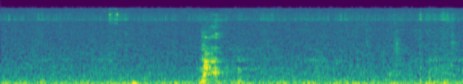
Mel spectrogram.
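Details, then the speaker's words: Pet dog with hiccups in a quiet room: one sharp, brief hiccup-like sound and a couple of fainter similar catches. "Baby, you have the hiccups."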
